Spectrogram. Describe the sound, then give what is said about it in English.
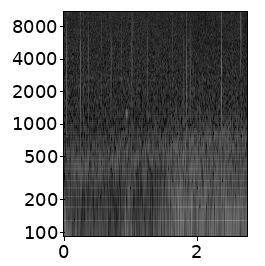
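A steady hiss of rain with a deep, low rumble of thunder building underneath, a continuous stormy wash with scattered sharp crackles, no voices. “Okay, but her has like a weird storm thing going right now.”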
